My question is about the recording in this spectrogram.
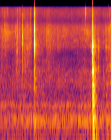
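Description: Low, steady buzzing of stingless Melipona bees in an opened hive box, broken by a short click and then a louder sharp click near the end.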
